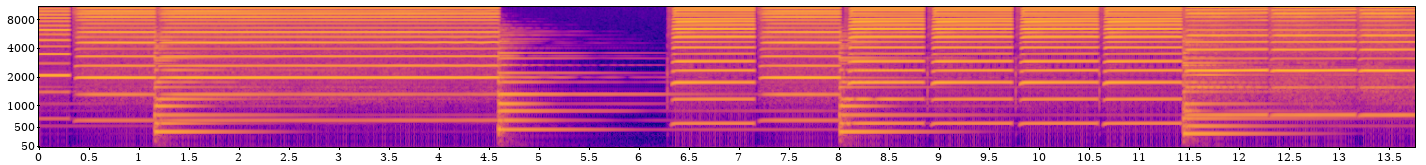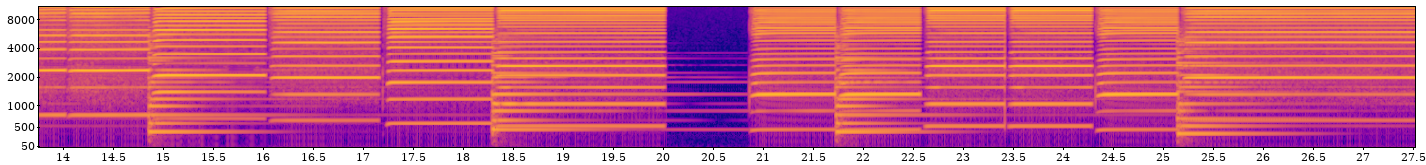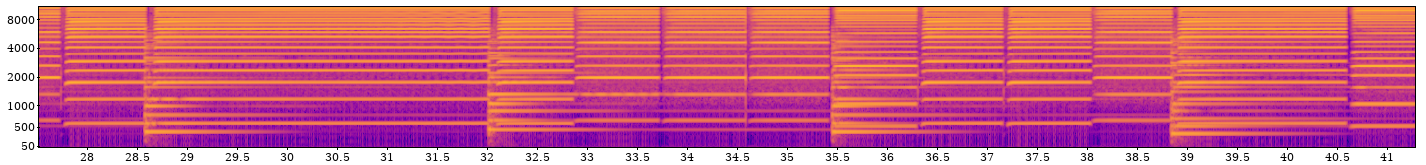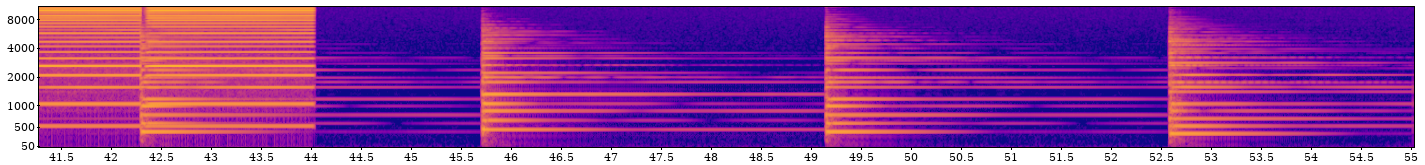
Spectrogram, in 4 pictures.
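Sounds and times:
harmonica long steady note: 0:00.0 - 0:04.6, 0:06.3 - 0:20.3, 0:20.9 - 0:44.1.

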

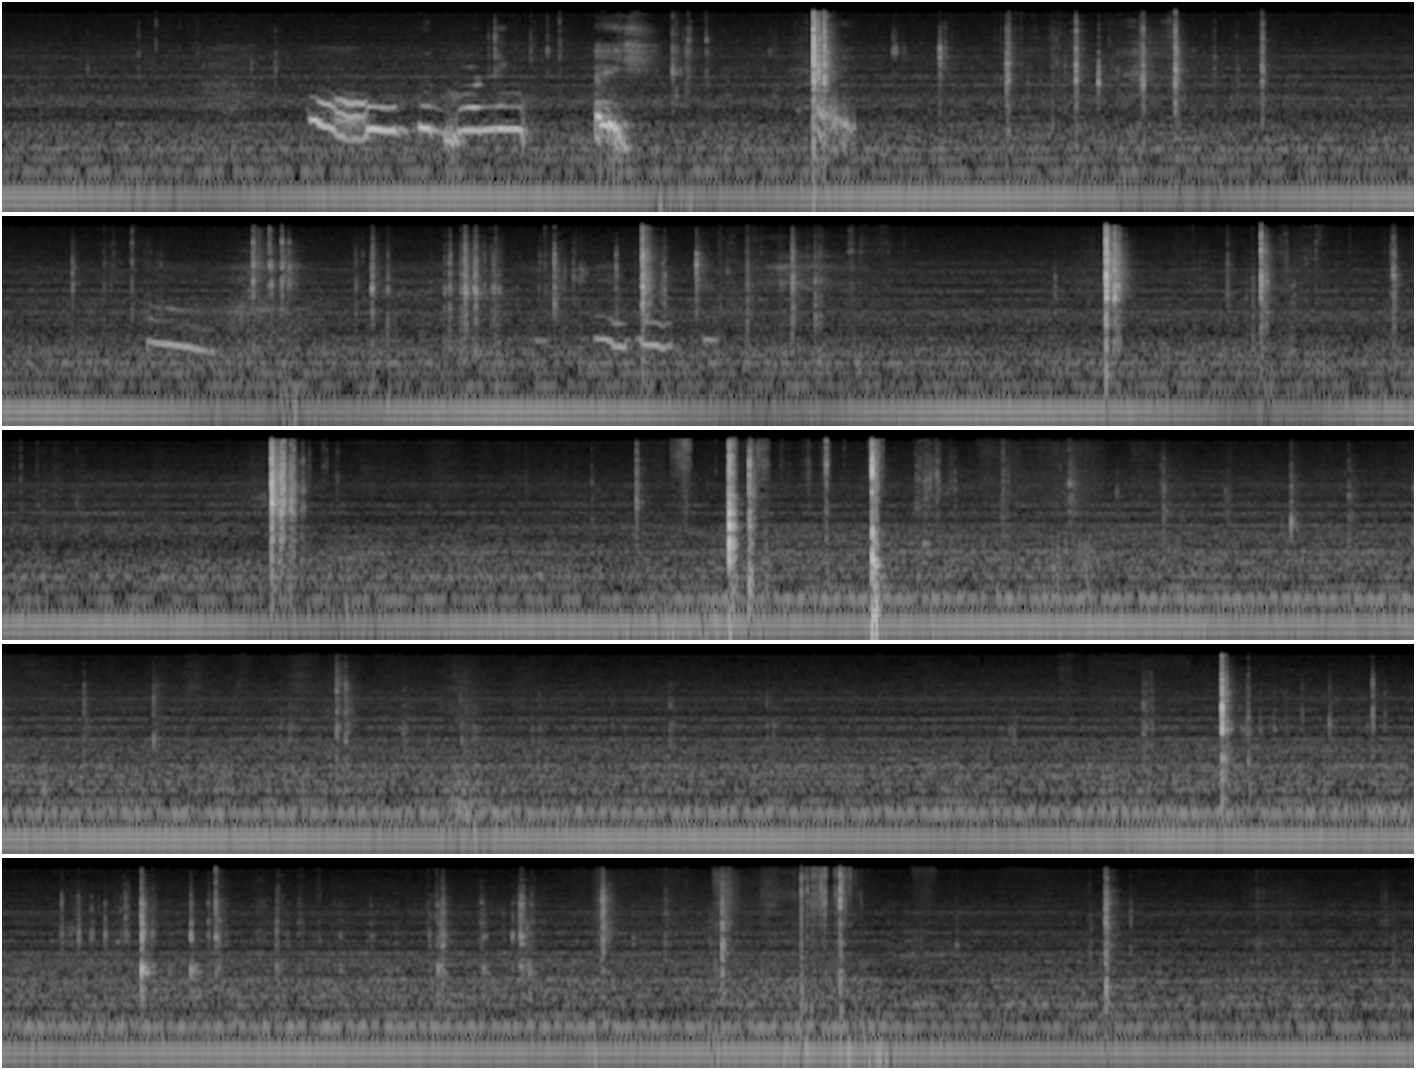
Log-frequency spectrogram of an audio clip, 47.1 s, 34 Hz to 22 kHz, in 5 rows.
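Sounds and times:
small dog whimpering: 0:02.1 - 0:02.9.

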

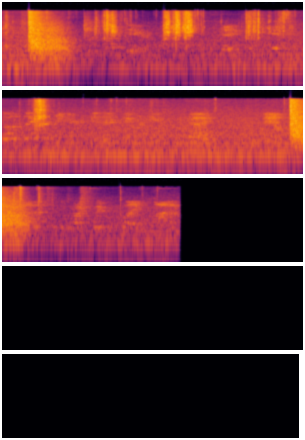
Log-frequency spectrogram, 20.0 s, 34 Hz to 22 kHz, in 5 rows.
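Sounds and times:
steady low hum: 0:00.0 - 0:10.4
gunshots with echo: 0:00.3 - 0:01.1, 0:07.8 - 0:08.5
cartridges and magazines clicking: 0:01.2 - 0:04.7.

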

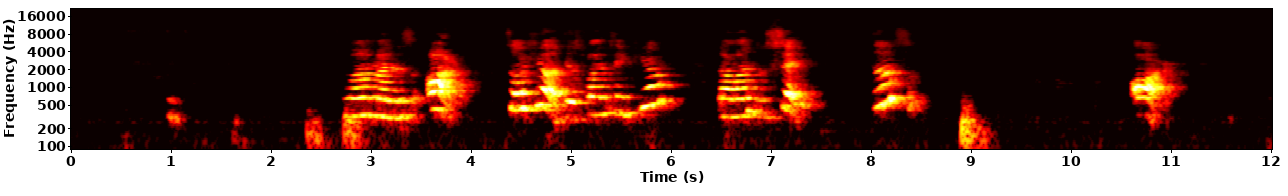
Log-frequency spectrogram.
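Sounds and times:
girl speaking: 0:02.7 - 0:08.6, 0:10.6 - 0:11.2.

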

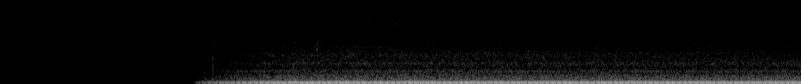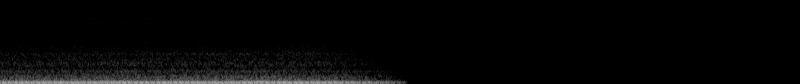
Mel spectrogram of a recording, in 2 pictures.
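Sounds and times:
vehicle engine idling: 0:02.0 - 0:12.1.

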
